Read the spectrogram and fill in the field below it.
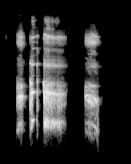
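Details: Crow of a male red junglefowl used as a decoy for luring wild junglefowl in mountaintop bamboo forest. It is loud and harsh, with two quick opening notes and a drawn-out middle, then a detached short final syllable.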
